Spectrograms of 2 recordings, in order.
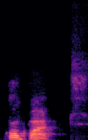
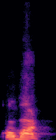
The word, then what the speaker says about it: কপাট: আমি আরেকটা ব্যঞ্জন নিচ্ছি যেমন ধরেন কপাট কপাটকে আমি বলছি কি সরি কপাট থেকে হয়ে গেল কবাট উচ্চারণ করতে না পারার কারণে আমি কপাটকে বললাম কবাট এটা হচ্ছে ব্যঞ্জন বিকৃত আর ধ্বনি বিপর্যয় একটা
